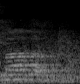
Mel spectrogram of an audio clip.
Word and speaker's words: butter: Misalnya dalam bahasa Inggris, dalam kata butter seringkali diucapkan dengan T yang terdengar seperti D, butter. Seperti pada dialek Amerika. Hal ini disebabkan lenisi pada bunyi T karena berada di antara dua vokal sehingga menghasilkan bunyi D.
